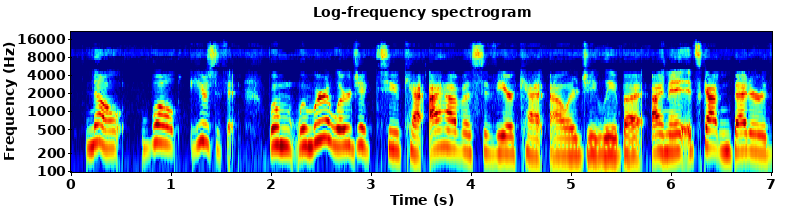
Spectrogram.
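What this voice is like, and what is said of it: Congested, slightly deep voice. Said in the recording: “my voice is starting to sound a little deep. I get congested.”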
